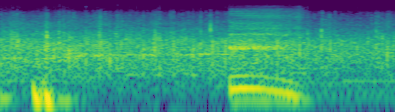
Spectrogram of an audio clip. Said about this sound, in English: We got the claps. Nice.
